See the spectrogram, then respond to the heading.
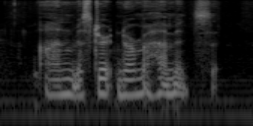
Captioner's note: speaking in French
